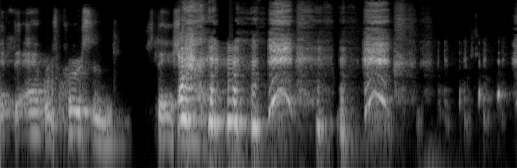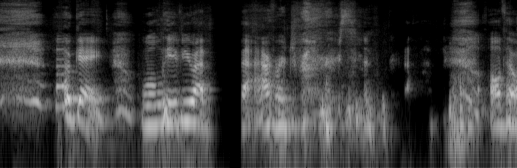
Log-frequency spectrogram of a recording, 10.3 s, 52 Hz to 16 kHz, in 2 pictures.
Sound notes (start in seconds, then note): 1.8 laughs; 8.1 laughs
